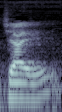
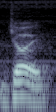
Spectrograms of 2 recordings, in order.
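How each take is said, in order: First: The vowel sounds like the a in father. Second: The vowel sounds like o, as in joy. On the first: "instead of Jai" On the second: "it would be joy"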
